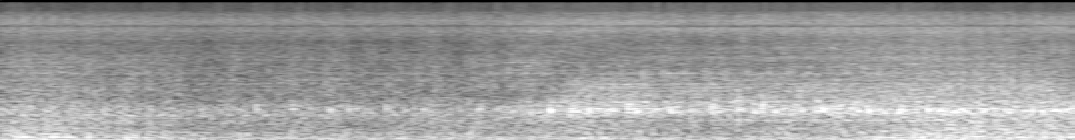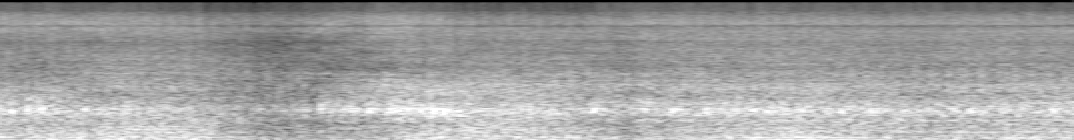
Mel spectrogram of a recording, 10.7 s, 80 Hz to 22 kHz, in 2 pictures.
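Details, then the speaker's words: 'Cuda 440 six-barrel V8 with a Comp Cams Mutha Thumper cam, new engine at initial startup: a deep, loping, steady idle. A little valvetrain noise is normal on a new engine; rpm is held up for roughly 10 minutes of cam break-in. "wow that started right up nice so what we're doing is going to let that run for probably 10 minutes"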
